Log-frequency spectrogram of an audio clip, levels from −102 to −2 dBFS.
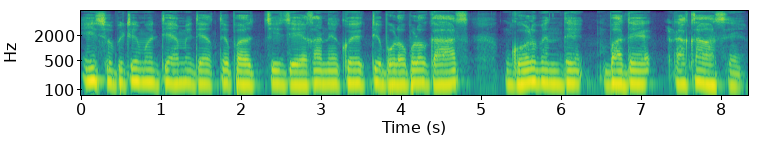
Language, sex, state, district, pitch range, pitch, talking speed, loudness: Bengali, male, Assam, Hailakandi, 135-150 Hz, 145 Hz, 120 wpm, -14 LUFS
